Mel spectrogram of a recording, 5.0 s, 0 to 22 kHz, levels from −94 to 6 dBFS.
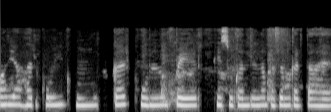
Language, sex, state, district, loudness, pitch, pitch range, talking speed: Hindi, female, Uttarakhand, Uttarkashi, -15 LUFS, 260 Hz, 255-270 Hz, 145 wpm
